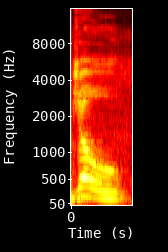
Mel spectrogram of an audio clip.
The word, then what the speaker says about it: Job: She said, Job is pronounced Job.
